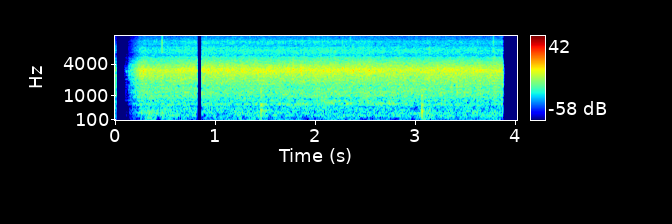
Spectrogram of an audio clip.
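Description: Onion paste and whole spices frying in hot ghee in a kadai, a steady bubbling sizzle with a brief break just under a second in.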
